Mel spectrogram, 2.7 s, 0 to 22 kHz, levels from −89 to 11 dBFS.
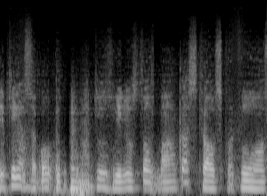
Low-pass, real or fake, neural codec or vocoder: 19.8 kHz; fake; codec, 44.1 kHz, 0.9 kbps, DAC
